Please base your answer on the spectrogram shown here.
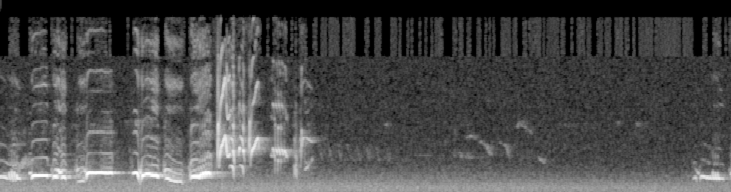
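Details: A common blackbird sings a clear, flute-like phrase of held and sliding whistles ending in a high scratchy flourish, then falls silent before starting a new phrase near the end.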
